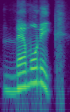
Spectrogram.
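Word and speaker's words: mnemonic: তারপরে নেমনিক নেমনিক এই শব্দটার উচ্চারণেও প্রথম এম শব্দটা উচ্চারিত হয় না এটাকে আপনি এভাবে মনে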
